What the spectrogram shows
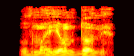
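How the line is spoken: Whisper. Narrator (Russian): прошептал он

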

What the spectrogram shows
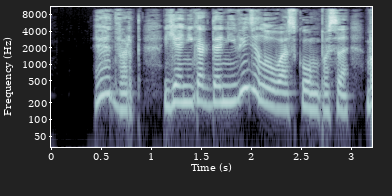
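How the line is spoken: Exclaiming. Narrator (Russian): воскликнула она

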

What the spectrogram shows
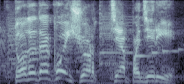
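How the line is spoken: Yelled. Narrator (Russian): заорал он

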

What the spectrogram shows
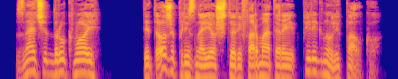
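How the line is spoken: Quiet inquiry. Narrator (Russian): вполголоса осведомился Гай

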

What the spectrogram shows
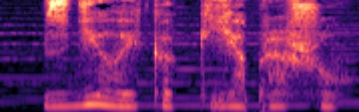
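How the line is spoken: Quiet whisper. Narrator (Russian): тихо прошептала

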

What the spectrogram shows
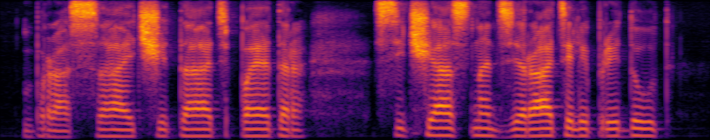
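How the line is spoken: Quiet. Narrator (Russian): тихо говорит

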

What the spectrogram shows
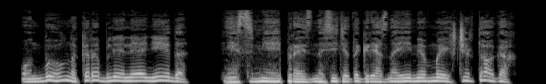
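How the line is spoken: Growling king. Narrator (Russian): прорычал царь Ксерокс

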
